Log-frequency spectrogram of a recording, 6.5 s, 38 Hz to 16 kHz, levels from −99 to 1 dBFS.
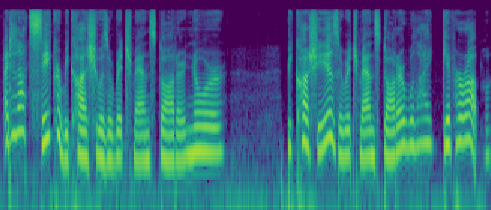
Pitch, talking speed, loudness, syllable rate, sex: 215 Hz, 210 wpm, -20 LUFS, 5.7 syllables/s, female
